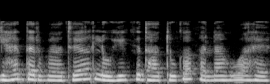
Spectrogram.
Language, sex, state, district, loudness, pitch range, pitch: Hindi, female, Chhattisgarh, Bastar, -14 LUFS, 195-220 Hz, 200 Hz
